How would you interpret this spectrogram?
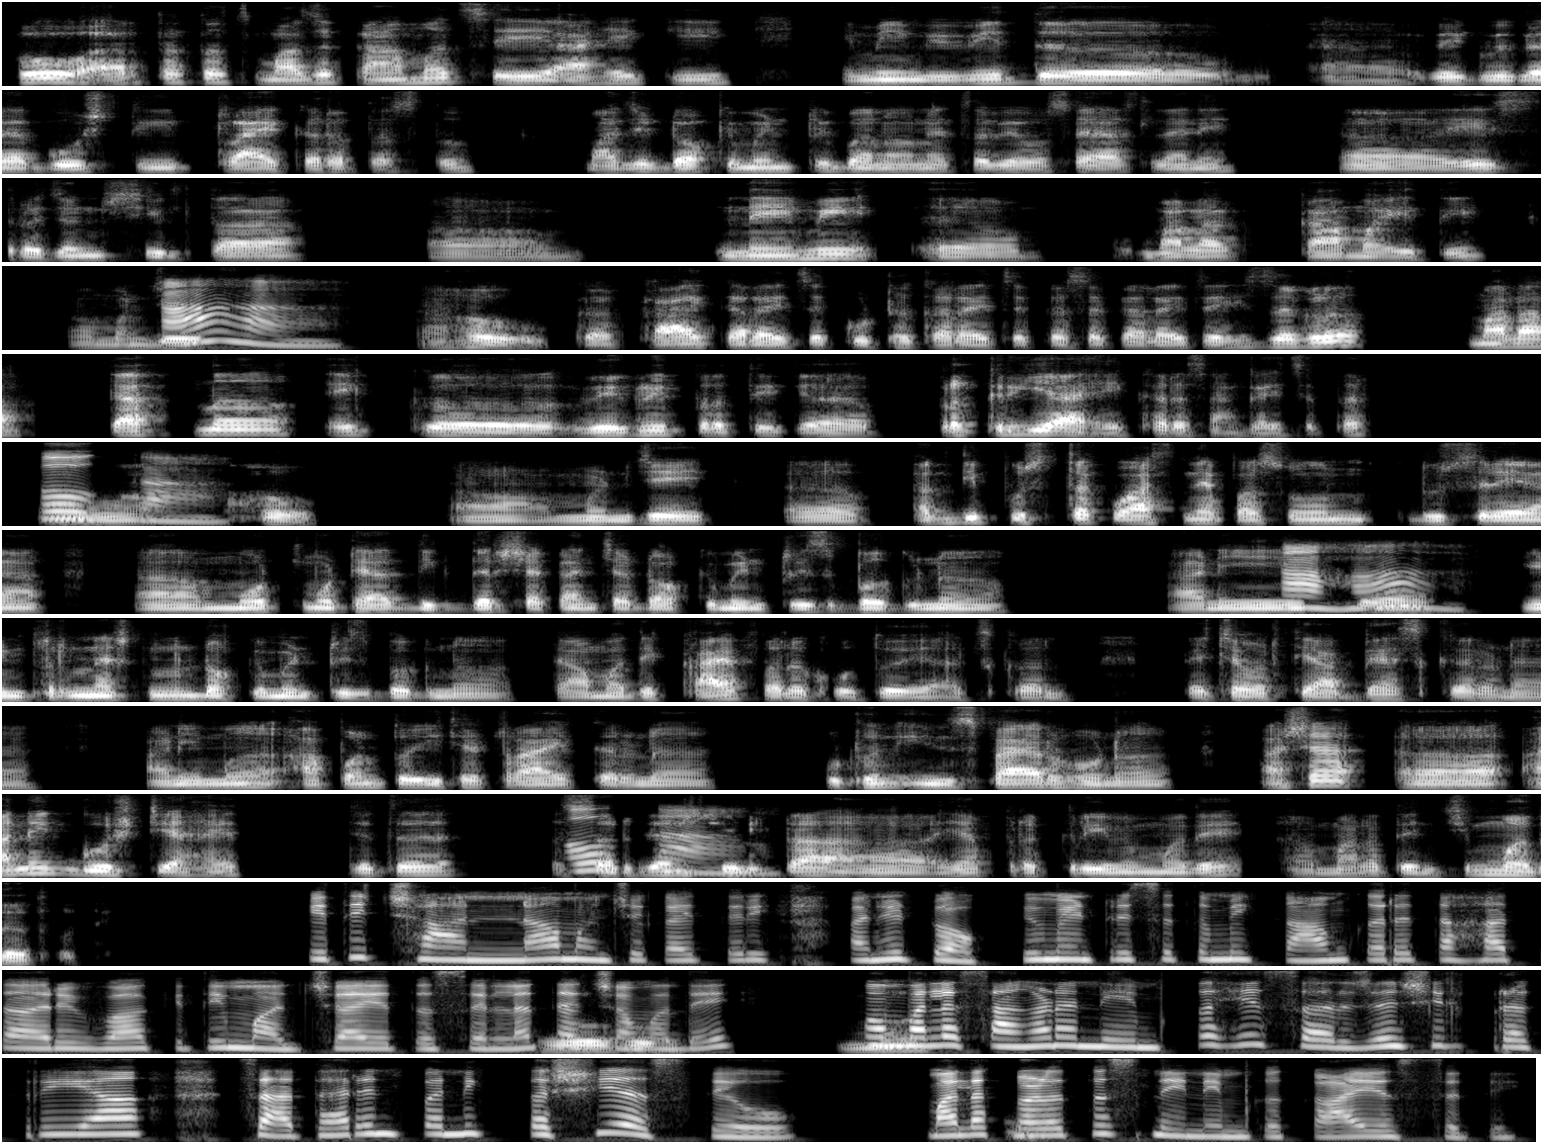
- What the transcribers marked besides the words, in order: in English: "डॉक्युमेंटरी"; in English: "डॉक्युमेंटरीज"; in English: "डॉक्युमेंटरीज"; in English: "इन्स्पायर"; in English: "डॉक्युमेंटरीचं"; other noise; other background noise
- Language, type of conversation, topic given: Marathi, podcast, तुमची सर्जनशील प्रक्रिया साधारणपणे कशी असते?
